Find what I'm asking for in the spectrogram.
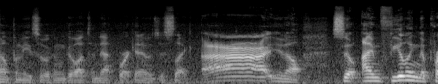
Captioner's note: yells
